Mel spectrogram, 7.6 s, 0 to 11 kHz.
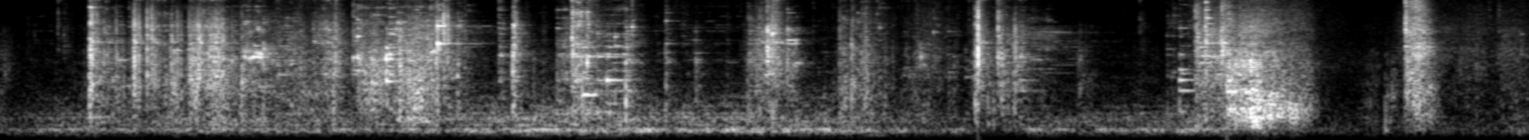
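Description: Pieces of Kishu binchotan white charcoal made from ubame oak clink against each other in a quick series of bright, short, metallic, glass-like rings. The charcoal's hardness of 20, close to steel, is why it rings metallically when struck.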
